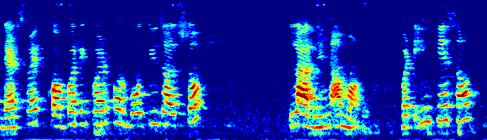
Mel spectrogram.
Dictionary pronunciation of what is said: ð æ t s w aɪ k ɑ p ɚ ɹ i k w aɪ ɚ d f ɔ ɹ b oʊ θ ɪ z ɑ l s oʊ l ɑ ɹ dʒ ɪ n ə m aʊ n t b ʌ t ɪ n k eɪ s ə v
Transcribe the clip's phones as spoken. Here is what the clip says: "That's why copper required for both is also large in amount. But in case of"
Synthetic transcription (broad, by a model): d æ t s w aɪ k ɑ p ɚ ɹ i k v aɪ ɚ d f ɔ ɹ b oʊ t ɪ z ɑ l s oʊ l ɑ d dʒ ɪ n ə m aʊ t b ʌ t ɪ n k eɪ s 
